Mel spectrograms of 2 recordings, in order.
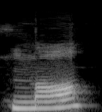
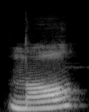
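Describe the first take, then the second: Both takes have the same delivery.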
